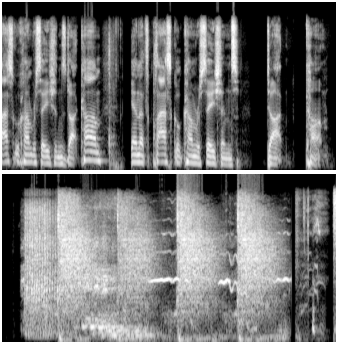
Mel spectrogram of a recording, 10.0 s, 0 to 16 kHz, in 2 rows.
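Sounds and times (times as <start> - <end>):
speech: 0.0 - 5.4, 6.2 - 7.0
horse whinnying in short wavering high cries: 5.3 - 9.4.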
